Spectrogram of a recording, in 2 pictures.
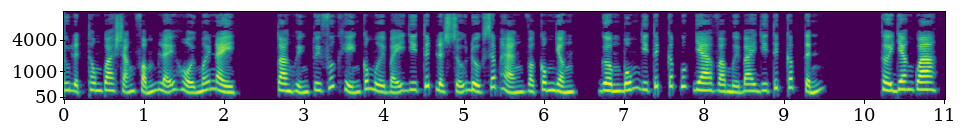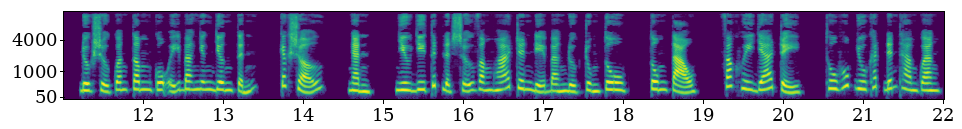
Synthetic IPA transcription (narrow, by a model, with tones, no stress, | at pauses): u˧lï˨˩k̚t̪ʰə˧wŋ͡mkwaː˧saː˧˩nfə˧˩mlḛ˧˥ɦo̰˧˨jməː˨˦jna˨˩j | t̪waː˨˩nɦwḭ˧˨nt̪wi˧fɨ˦˥ək̚hḭ˧˨ənkɔ˨˦mɨ˨˩əjɓa˧˩jzi˧t̪i̟˦˥lï˨˩k̟̚sɨ˧˩ɗɨ˨˩ək̚sɛ˦˥p̚ha̰ː˧˨nvaː˨˩kə˧wŋ͡mɲə̰˧˨n | ɣəː˨˩mɓo˨˦nzi˧t̪ï˦˥k̟̚kə˦˥p̚ku˦˥ək̚zaː˧vaː˨˩mɨ˨˩əjɓa˧jzi˧t̪ï˦˥k̟̚kə˦˥p̚t̪ï˧˩ŋ̟ | t̪ʰəː˨˩jzaː˧nkwaː˧ | ɗɨ˨˩ək̚sɨ̰˧˨kwaː˧nt̪ə˧mku˧˩əʔwi˧˩ɓaː˧nɲə˧nzə˧nt̪ï˧˩ŋ̟ | kaː˦˥k̚sə̰ː˧˩ | ŋa˨˩jŋ̟ | ɲi˨˩əwzi˧t̪ï˦˥k̟̚lï˨˩k̟̚sɨ̰˧˩va˧nɦwaː˨˦t͡ɕe˧nɗḭ˧˨əɓaː˨˩nɗɨ˨˩ək̚t͡ɕʊ˨˩ŋ͡mt̪u˧ | t̪o˧nt̪a̰ː˧˨w | faː˦˥t̚hwi˧zaː˨˦t͡ɕḭ˧˨ | t̪ʰu˧ɦu˦˥p̚zu˧xa˦˥k̟̚ɗe˨˦nt̪ʰaː˧mkwaː˧n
